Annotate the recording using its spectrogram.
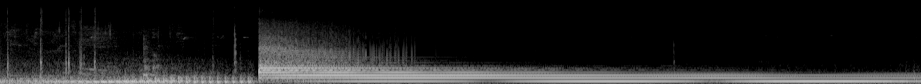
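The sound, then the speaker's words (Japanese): After a few seconds of rustling and clatter, a large temple good-luck bell (kaiun no kane), which anyone may strike at any time while making a wish, is struck once, leaving a deep, loud humming tone that rings on with slow, wavering pulses. “さあ、それではいつでもついていいという開運の鐘をついてみたいと思います。”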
